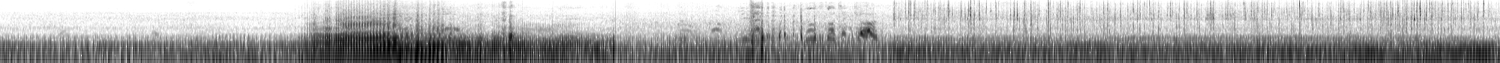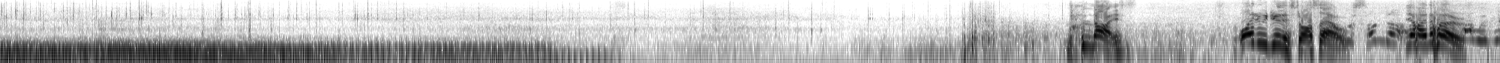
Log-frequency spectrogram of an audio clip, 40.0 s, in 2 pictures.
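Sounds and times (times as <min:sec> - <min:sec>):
motorcycle engine slowing: 0:00.0 - 0:38.0
scattered ticking: 0:11.9 - 0:35.4
heavy rain on camera: 0:11.9 - 0:40.0.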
